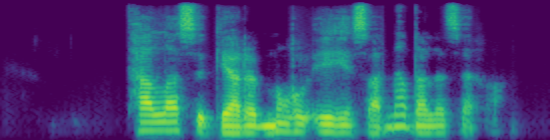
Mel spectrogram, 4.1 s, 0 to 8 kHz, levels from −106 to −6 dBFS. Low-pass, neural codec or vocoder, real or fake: 7.2 kHz; codec, 16 kHz, 0.5 kbps, X-Codec, WavLM features, trained on Multilingual LibriSpeech; fake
